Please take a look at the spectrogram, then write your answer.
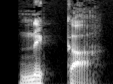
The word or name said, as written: निक्का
